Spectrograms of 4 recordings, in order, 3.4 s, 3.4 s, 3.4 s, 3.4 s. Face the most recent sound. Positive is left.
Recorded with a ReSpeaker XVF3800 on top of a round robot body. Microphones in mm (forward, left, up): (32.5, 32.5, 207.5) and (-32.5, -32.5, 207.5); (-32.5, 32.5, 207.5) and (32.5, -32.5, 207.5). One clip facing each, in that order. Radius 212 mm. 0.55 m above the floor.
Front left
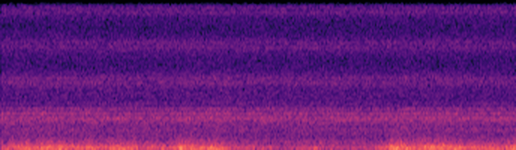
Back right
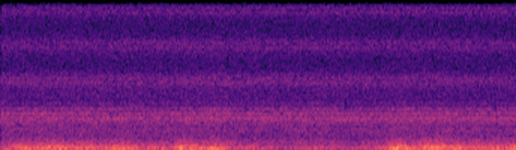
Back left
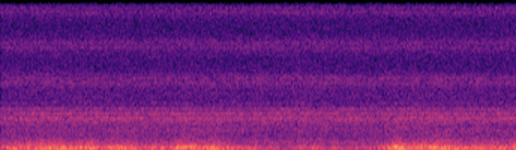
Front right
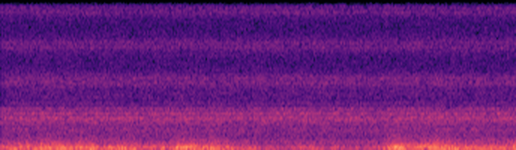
No sound to turn to.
